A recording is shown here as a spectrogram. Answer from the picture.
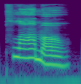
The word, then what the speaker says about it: plamo: The Mi'kmaq word for salmon is plamo, which is pronounced plamo.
